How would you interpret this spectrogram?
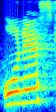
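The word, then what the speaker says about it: honest: पास में एन आएगा ऑनेस्ट होता है एच क्या रहता है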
